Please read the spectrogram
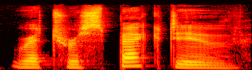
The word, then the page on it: retrospective: rètrəspéktiv; レトロスペクティブ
